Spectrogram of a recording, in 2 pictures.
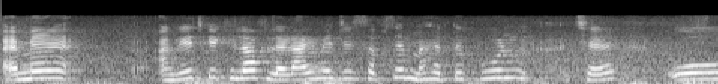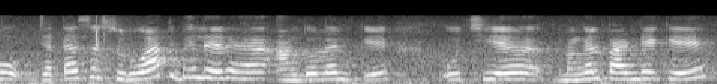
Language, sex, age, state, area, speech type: Maithili, female, 45-60, Bihar, urban, spontaneous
